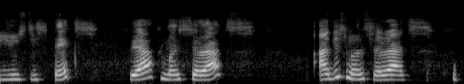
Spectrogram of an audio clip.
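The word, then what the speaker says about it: Montserrat: We have Monserat. And this Monserat, the pronunciation is not how it's spelled.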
